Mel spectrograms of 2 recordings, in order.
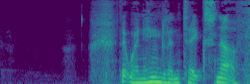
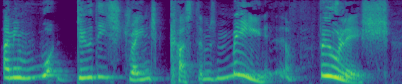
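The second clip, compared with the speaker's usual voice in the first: indignant rant; 8 semitones higher, 6 dB louder than usual. Acted. Furious rant at Spanish customs.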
